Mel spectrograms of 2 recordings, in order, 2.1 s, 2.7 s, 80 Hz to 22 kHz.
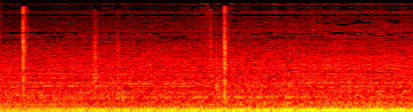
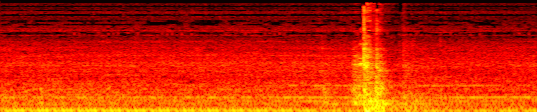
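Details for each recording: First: Chevy Lumina Euro 3.1 V6 just started on a battery after sitting about 10 years: deep, even, healthy idle rumble with light clicks; owner also hears a pulley whine, possibly water pump, alternator or power steering. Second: Chevy Lumina Euro with 3.1 engine, first start after sitting about 10 years on a weak battery: steady whine over a smooth idle rumble; an accessory pulley, unsure whether water pump, alternator or power steering, possibly low power steering fluid.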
